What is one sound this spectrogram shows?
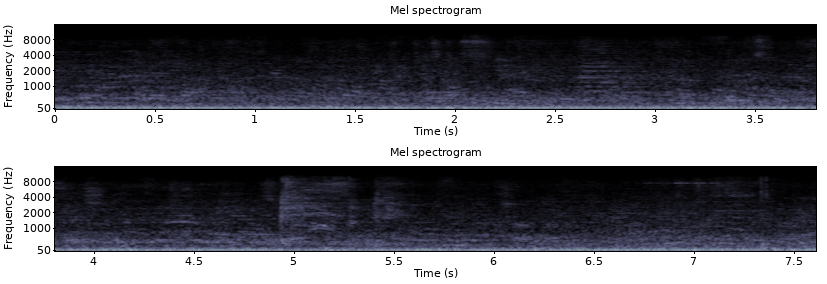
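A crowd of people chatters and murmurs outdoors.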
